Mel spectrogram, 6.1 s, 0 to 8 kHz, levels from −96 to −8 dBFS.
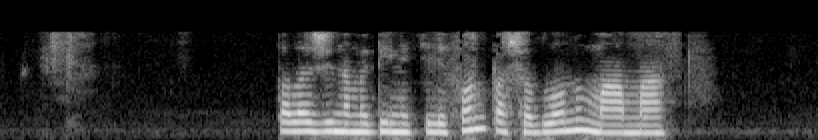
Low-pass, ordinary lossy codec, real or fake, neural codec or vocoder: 7.2 kHz; AAC, 16 kbps; real; none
